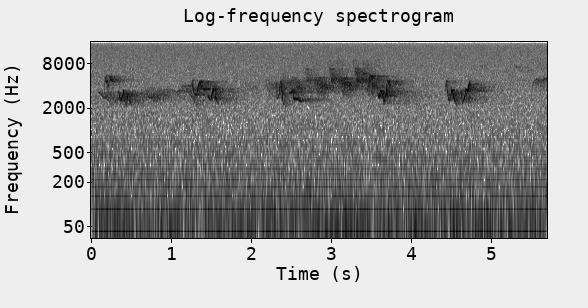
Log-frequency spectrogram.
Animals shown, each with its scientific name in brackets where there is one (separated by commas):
Blackburnian Warbler (Setophaga fusca), Red-eyed Vireo (Vireo olivaceus), Ovenbird (Seiurus aurocapilla), Scarlet Tanager (Piranga olivacea)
